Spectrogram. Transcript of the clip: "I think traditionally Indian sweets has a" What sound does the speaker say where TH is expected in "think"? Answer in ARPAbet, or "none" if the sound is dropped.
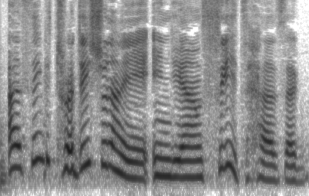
TH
